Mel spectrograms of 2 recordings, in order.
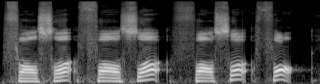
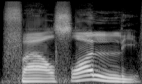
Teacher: fa difathahkan terlebih dahulu, betul-betul fathah dan tipis ya · fa-nya ditipiskan, ya. Jangan terburu atau terbawa ketebalan huruf shad ya.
